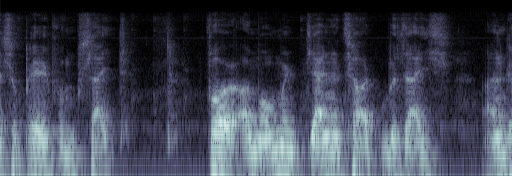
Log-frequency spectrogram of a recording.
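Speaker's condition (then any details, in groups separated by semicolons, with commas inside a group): Cerebral palsy; from birth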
